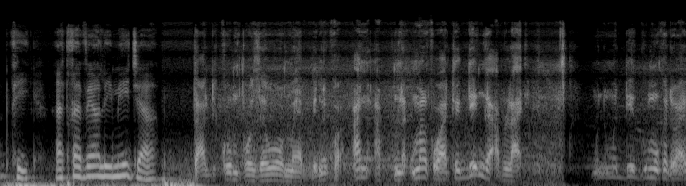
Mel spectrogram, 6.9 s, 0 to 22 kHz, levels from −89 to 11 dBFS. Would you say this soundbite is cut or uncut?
cut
